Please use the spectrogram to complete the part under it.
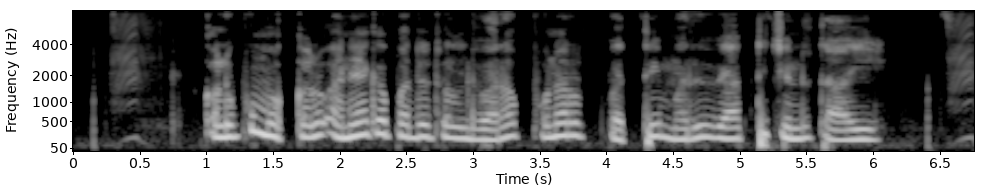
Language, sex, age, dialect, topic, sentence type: Telugu, male, 18-24, Central/Coastal, agriculture, statement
